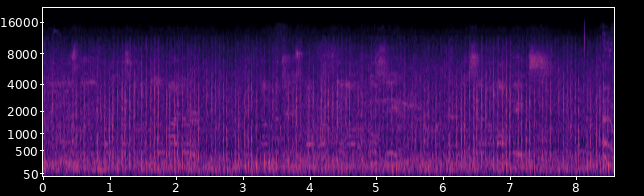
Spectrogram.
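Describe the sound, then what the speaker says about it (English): Helicopters hover above a women's road bicycle race in Norway, making a continuous, dense rotor rumble that fills the whole stretch at an even level, with voices talking over it. "You can hear the helicopters hovering above."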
